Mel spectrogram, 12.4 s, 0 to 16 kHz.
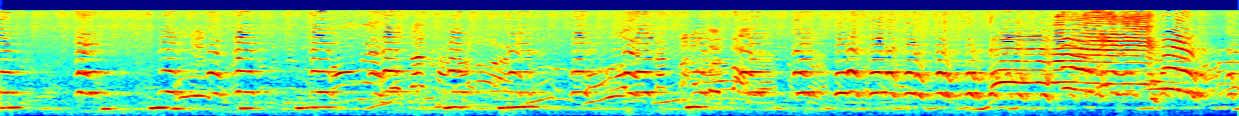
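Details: Siamang at Taipei Zoo on 5 September 2015, calling in a territorial display, warning others off its turf: loud rising and falling whooping notes, repeated and building, with crowd chatter and children's voices around.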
